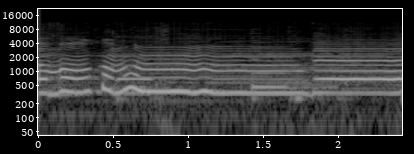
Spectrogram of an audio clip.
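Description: A woman singing a devotional hymn, drawing out one syllable on held notes with quick rising-and-falling turns in pitch.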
